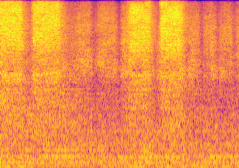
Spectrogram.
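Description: Sandpaper worked by hand over a primed panel in quick back-and-forth strokes, knocking down a too-thick coat of primer. One pair of strokes comes at the start and another about a second and a half in.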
